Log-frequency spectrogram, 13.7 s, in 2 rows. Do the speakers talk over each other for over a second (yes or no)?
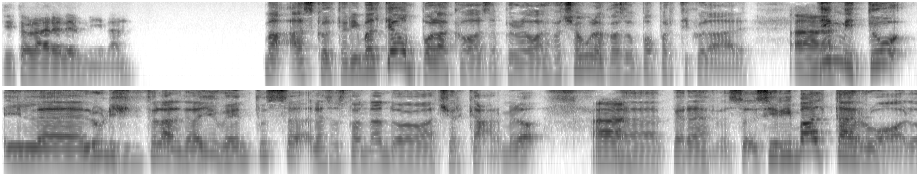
no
